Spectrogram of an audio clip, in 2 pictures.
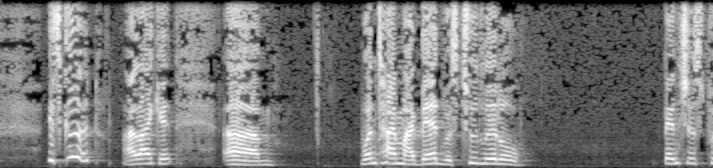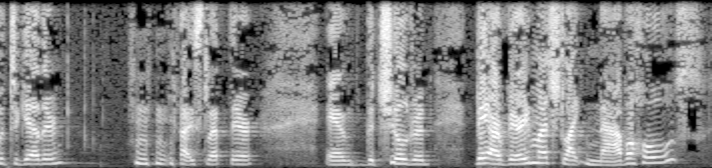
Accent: Colorado, United States; I'm from Colorado. Colorado is my where I grew up. And it's high and it's dry and it's cold.

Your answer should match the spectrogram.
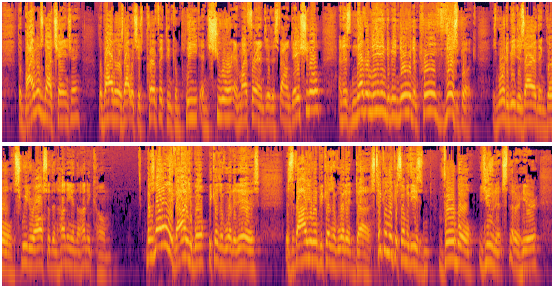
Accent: Colorado Springs, Colorado, United States; I was so grateful to get back to Colorado Springs. I could live in my hometown, be in my home church area.

